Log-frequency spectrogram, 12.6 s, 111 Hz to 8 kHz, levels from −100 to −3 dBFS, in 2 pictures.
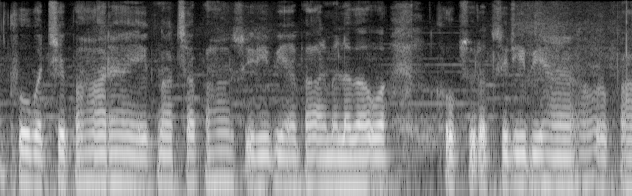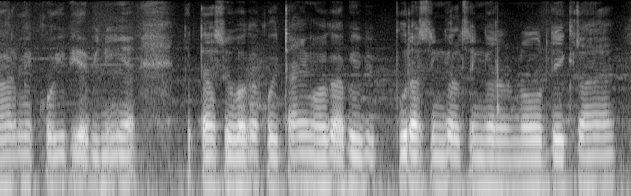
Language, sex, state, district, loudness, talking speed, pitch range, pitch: Maithili, male, Bihar, Supaul, -22 LUFS, 200 wpm, 130-135 Hz, 130 Hz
